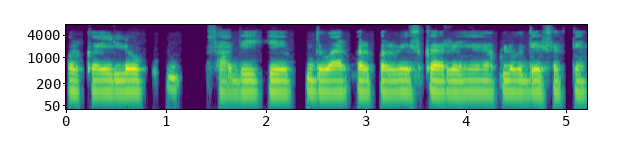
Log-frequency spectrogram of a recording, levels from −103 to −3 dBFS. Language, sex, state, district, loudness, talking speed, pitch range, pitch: Hindi, male, Bihar, Araria, -20 LUFS, 170 wpm, 120-125 Hz, 120 Hz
